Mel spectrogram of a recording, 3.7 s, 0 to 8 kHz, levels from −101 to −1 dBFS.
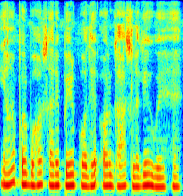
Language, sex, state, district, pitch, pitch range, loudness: Hindi, male, Jharkhand, Palamu, 165 Hz, 155-175 Hz, -14 LUFS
